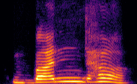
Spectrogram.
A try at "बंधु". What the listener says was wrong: मात्रा लगी है। पड़ी, हाँ, ऊ की मात्रा है, पड़ी मात्रा है। बंधु।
